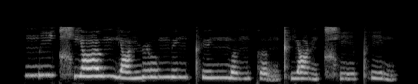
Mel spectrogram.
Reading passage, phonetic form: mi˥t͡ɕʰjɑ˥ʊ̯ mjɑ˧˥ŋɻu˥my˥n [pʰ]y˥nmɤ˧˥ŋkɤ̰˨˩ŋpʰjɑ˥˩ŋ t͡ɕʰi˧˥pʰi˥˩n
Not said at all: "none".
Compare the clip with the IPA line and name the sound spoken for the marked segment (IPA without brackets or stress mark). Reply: pʰ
